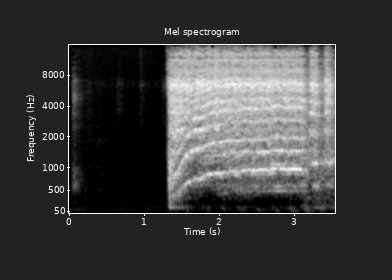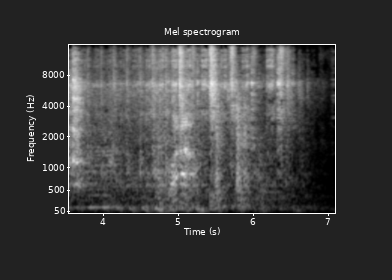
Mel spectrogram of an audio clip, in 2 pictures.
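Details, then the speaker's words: 1970 John Deere 140 H3 barn-find tractor, first cold start after long storage with choke and oil leaking from the head gasket: loud clattery roar then uneven rattly idle; suspected blown head gasket or loose head, unconfirmed. "Wow I wonder if it heads even tight let's run around it with a ratchet making all kinds of racket"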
